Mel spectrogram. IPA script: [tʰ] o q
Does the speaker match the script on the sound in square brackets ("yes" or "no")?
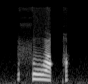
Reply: no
